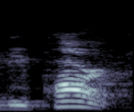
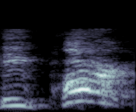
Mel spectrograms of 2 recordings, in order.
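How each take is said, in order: First: It is said at a normal, quieter volume. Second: It is said much louder, almost shouted.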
